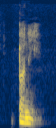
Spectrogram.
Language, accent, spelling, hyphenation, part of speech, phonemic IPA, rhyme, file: English, Southern England, bunny, bun‧ny, noun / adjective, /ˈbʌni/, -ʌni, LL-Q1860 (eng)-bunny.wav
- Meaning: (noun) 1. A rabbit, especially a juvenile one 2. A bunny girl: a nightclub waitress who wears a costume having rabbit ears and tail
